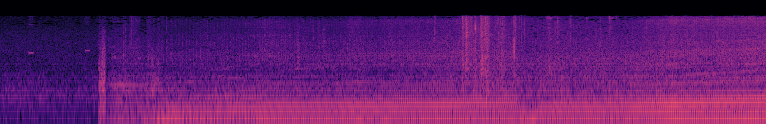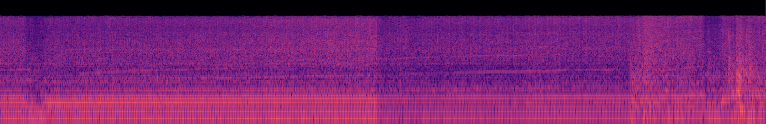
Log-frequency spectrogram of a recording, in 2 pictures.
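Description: An engine roars steadily as a vehicle drives along.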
